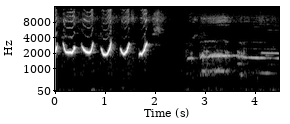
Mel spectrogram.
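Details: Caged green leafbird singing to coax another into song: five evenly spaced U-shaped whistles in under two seconds, followed by a quieter, rambling warble.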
